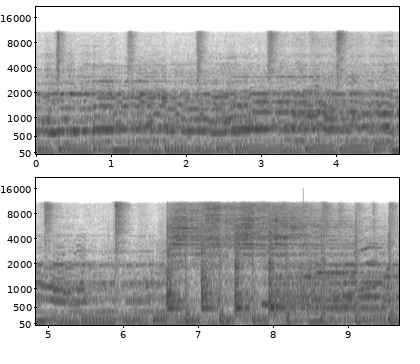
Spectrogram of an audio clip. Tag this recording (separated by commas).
Dubstep, Music, Electronic music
